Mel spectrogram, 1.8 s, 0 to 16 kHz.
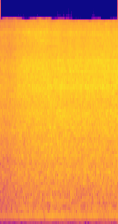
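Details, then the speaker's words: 1978 Oldsmobile Cutlass 403 V8, slightly cold, starts right up and fast-idles evenly with no knock or clicking after distributor and arcing cap replaced (borrowed plug wires); earlier suspected piston slap was likely distributor noise, still possibly missing. "start right up fast-fast idols on sounds good little bit cold out no clicking sound at all"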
